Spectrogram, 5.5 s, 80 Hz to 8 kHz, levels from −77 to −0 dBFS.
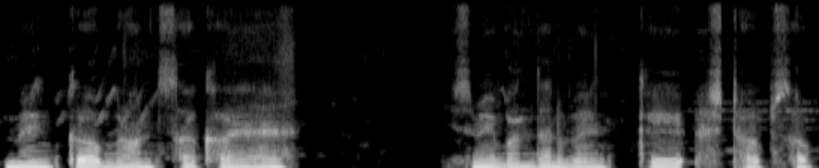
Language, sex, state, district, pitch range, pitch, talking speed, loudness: Hindi, male, Bihar, Saharsa, 165-180 Hz, 170 Hz, 130 wpm, -20 LUFS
